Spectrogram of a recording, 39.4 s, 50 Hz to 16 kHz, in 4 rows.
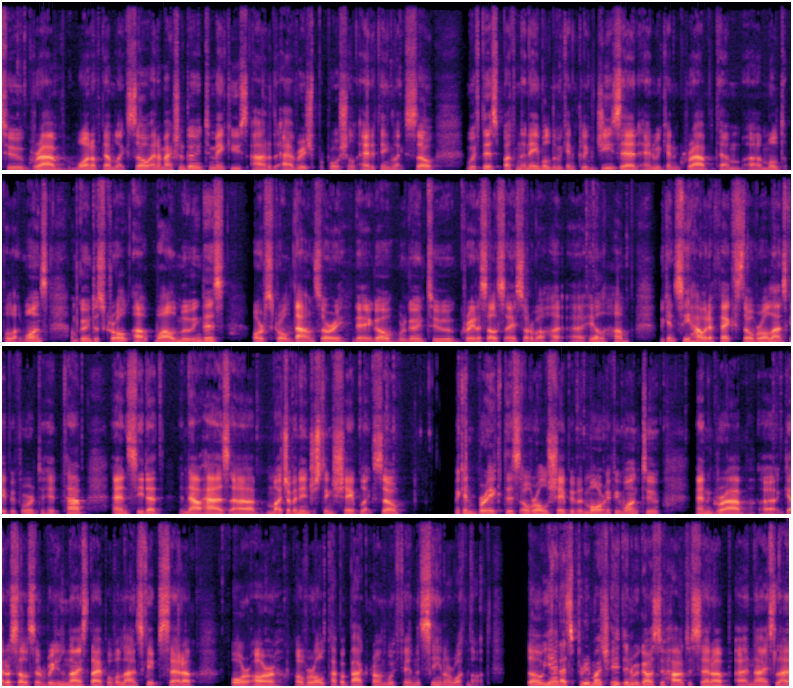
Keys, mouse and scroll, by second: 0.3 click, 1.1-3.3 middle drag, 5.0 click, 7.3 middle click, 7.5 scroll, 7.5 g, 11.8-12.7 scroll, 12.7-14.0 scroll, 14.2-16.3 scroll, 16.3-17.1 scroll, 17.3 click, 18.1 middle click, 18.6 shift+middle click, 19.5 middle click, 20.4 Tab, 21.1 middle click, 22.6 middle click, 23.5 middle click, 24.2 shift+middle click, 24.6 click, 24.8 Tab, 25.4 click, 26.0 g, 27.0 click, 27.5 middle click, 28.0 shift+middle click, 28.4 click, 28.5 g, 29.5 click, 29.6 Tab, 30.0 middle click, 30.2-30.9 scroll, 32.0 scroll, 32.4 click, 33.1 middle click, 35.4-38.1 shift+middle drag.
